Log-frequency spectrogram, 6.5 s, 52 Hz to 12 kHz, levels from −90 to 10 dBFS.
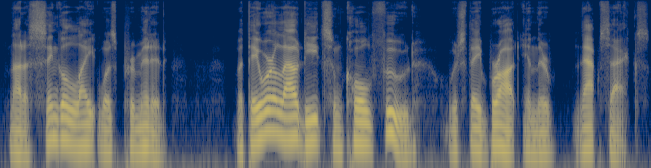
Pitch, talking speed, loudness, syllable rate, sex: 100 Hz, 195 wpm, -20 LUFS, 5.4 syllables/s, male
